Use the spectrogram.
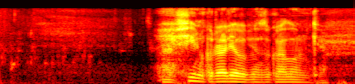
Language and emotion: Russian, neutral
